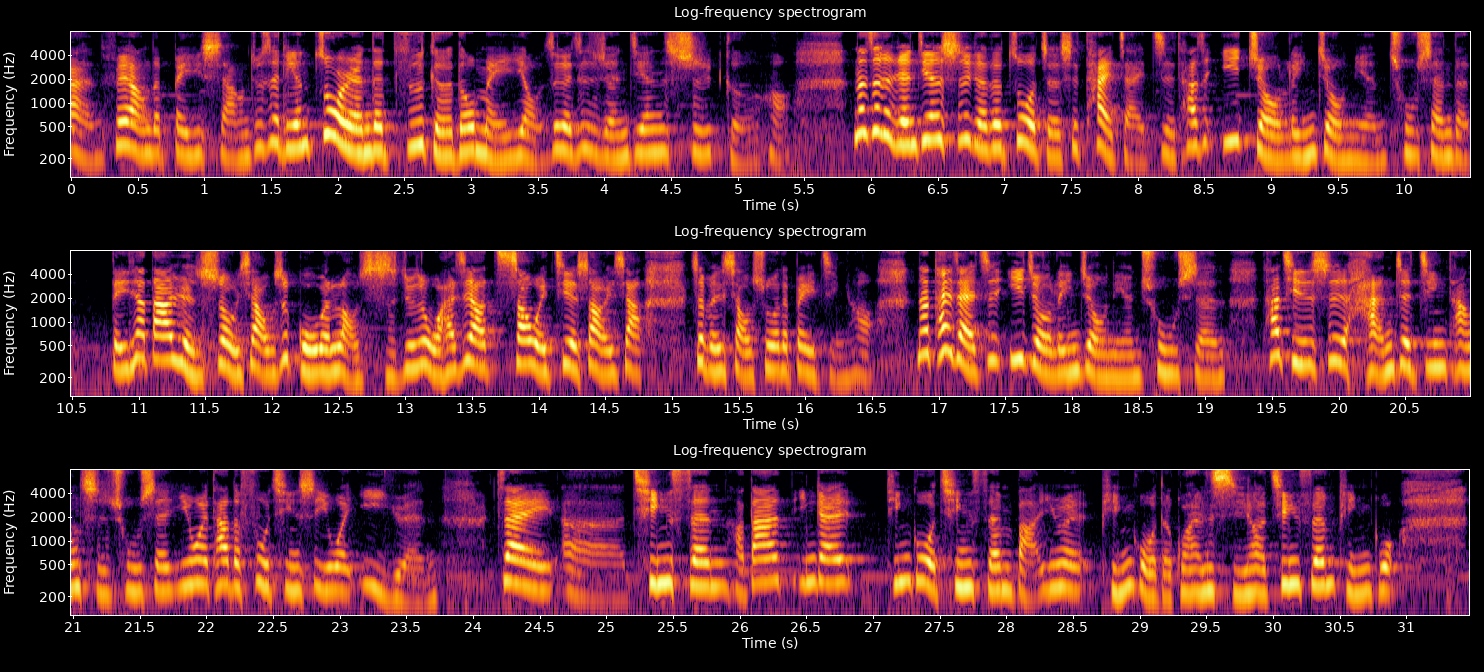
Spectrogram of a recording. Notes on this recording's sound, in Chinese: 本集節目是《人間失格》系列活動第三場（重新做人製作委員會！「別緊盯著鏡子，跳Poppinig 要有自己的律動！」）的現場錄音喔！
